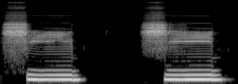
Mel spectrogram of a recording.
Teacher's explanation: شین کی آواز جو ہے زبان اور تالو کے درمیانی حصے میں پھیل جاتی ہے. دیکھیں شین، شین.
